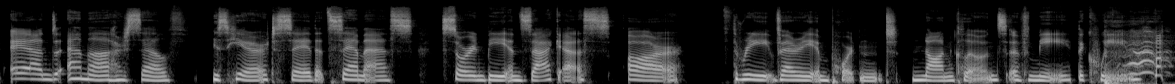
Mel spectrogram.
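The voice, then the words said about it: Bad put-on British accent. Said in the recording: “I get to do a bad British accent because it's not really a British accent.”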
